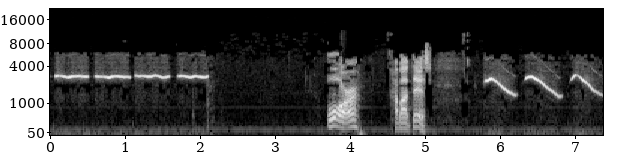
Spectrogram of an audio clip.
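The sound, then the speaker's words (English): A person whistles an imitation of a white-throated sparrow's call: four steady high notes in even rhythm, a short spoken question, then three descending slurred whistles, over a low constant hum. “And let me give my see if I'm on tune with that one, okay?”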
